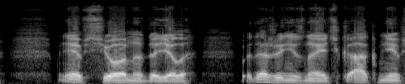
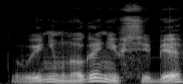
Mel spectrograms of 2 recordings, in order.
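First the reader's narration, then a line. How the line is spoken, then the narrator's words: Gentle, soft. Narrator (Russian): мягко остановил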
